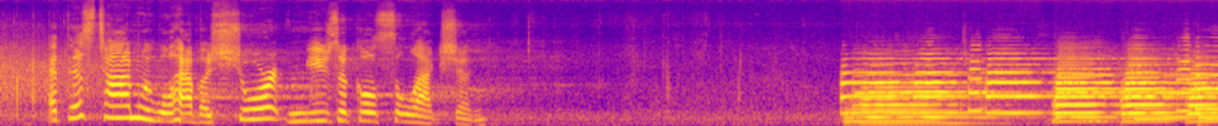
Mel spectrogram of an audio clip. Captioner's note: applause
